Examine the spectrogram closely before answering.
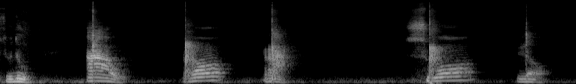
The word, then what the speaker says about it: suolo: Suolo. This is a diphthong inside the syllable. Okay, you have the S and then the two vowels, and then you have another syllable is lo.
